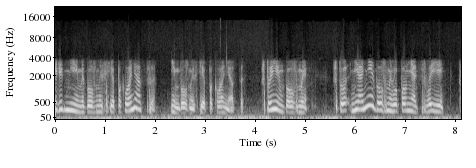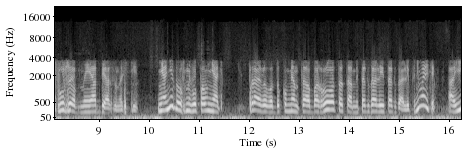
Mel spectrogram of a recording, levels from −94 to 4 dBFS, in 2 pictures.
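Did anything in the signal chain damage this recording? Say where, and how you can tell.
No, nothing in the signal chain damaged this audio.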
